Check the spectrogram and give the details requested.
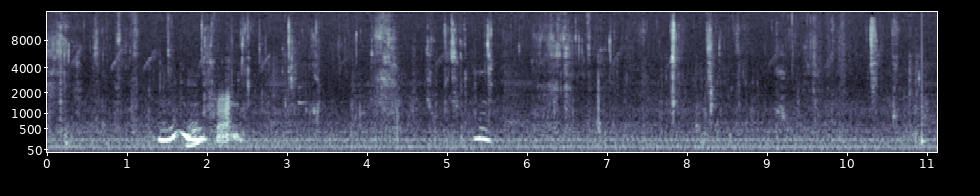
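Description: Close-up sounds of two people eating fried pompano and rice by hand: chewing and mouth clicks over a steady low hum. A short loud vocal sound comes between about one and a half and two and a half seconds in, and a smaller one a little past five seconds.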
